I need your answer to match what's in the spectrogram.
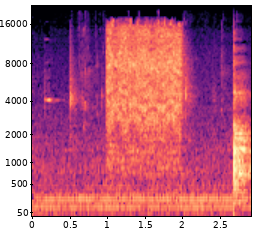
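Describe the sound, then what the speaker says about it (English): A butter spray can hisses in a steady one-second burst, followed by a shorter spritz, over a low electrical hum nearby. "I'm going to use the butter spray to spray on my hands"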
